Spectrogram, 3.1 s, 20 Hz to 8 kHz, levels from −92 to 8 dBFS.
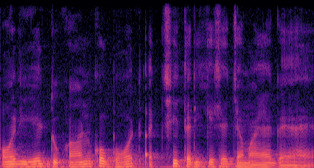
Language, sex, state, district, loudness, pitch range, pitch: Hindi, male, Uttar Pradesh, Jalaun, -23 LUFS, 95-115 Hz, 110 Hz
